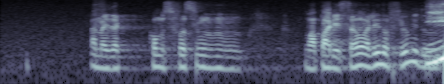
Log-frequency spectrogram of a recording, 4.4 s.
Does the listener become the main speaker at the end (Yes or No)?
Yes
